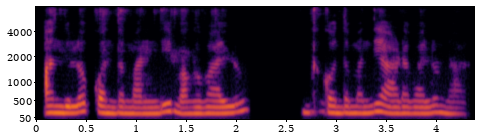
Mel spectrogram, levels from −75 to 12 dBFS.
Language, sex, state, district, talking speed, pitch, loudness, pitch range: Telugu, female, Telangana, Hyderabad, 80 wpm, 175 Hz, -22 LUFS, 165-190 Hz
